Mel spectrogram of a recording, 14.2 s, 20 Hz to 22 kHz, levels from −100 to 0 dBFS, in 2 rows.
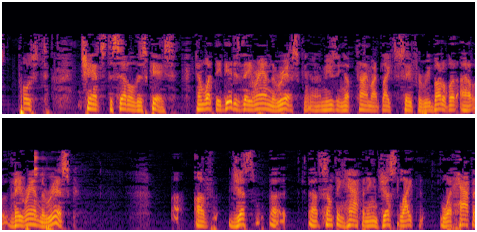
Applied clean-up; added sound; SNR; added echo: neural mask model RNNoise.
